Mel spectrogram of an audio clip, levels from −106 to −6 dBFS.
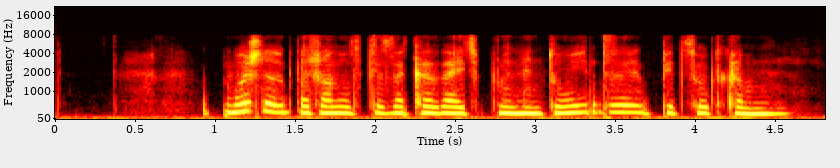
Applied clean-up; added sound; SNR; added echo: neural diffusion model UNIVERSE++.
